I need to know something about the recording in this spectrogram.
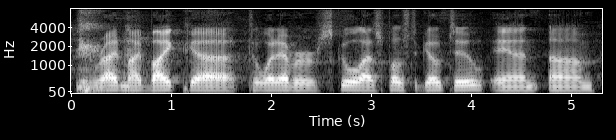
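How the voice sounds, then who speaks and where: A man with a low voice, telling stories in a casual, rambling way, with many fillers and restarts. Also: little pitch movement, a little slow, creaky, a bit bright, smooth, rough recording. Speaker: football coach. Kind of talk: casual storytelling.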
